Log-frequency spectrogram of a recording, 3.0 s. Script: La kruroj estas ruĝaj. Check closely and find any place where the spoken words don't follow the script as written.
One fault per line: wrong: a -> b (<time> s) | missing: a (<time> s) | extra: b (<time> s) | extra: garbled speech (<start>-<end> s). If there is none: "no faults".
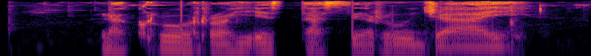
no faults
